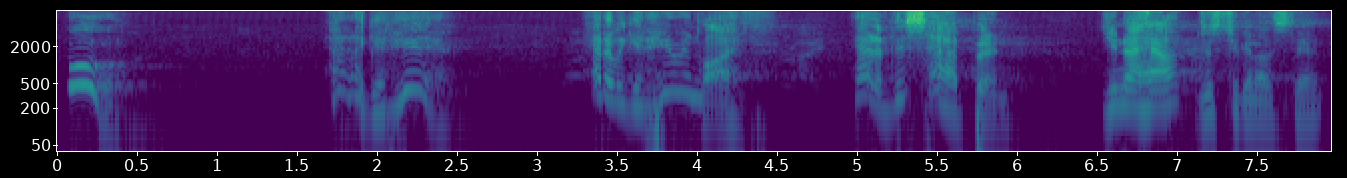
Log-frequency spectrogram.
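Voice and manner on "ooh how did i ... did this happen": much higher wondering ooh; surprised wonder. Retold or imitated. Preacher discovering his progress, high surprised wonder. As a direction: marvel at where you've ended up. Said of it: "I went".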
